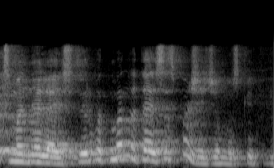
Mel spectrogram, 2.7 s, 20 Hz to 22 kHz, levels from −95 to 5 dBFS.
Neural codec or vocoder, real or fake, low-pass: none; real; 7.2 kHz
